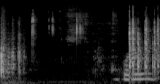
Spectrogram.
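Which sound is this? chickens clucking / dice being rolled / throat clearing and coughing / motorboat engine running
dice being rolled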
